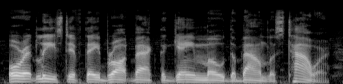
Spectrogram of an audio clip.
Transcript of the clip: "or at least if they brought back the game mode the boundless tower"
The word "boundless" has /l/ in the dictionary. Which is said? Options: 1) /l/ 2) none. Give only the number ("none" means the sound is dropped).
1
